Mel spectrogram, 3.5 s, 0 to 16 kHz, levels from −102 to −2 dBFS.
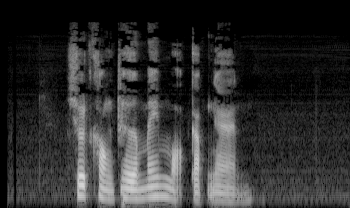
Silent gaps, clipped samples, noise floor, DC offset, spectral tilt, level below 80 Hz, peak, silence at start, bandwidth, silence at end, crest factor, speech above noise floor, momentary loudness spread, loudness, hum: none; under 0.1%; -67 dBFS; under 0.1%; -6 dB/octave; -60 dBFS; -6 dBFS; 0.7 s; 11 kHz; 1 s; 24 dB; 40 dB; 8 LU; -28 LUFS; none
